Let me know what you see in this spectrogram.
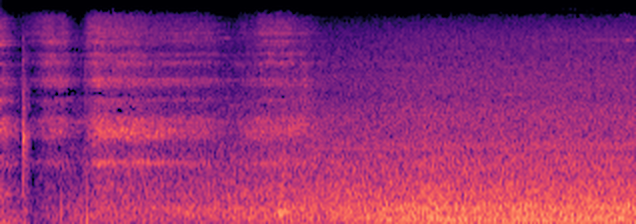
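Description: Steady rushing noise of electric trains standing idle at a station platform, with faint high steady tones in the first couple of seconds.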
